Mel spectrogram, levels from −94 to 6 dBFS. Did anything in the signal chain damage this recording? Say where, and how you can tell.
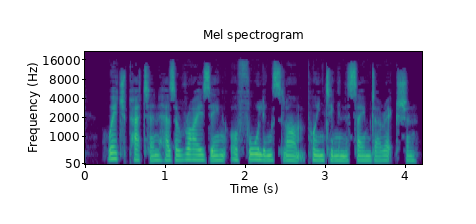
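Yes, at the codec stage, across the whole clip. The speech sounds swirly, smeared and hollow, more than a single lossy pass would explain. Consonant attacks blur, and nothing remains above 16.4 kHz. This is generation loss, likely from repeated MP3 encoding, about four passes, at a rate that fits 64 kbit/s. Each decode and re-encode quantises again on a shifted frame grid. The noise and spectral holes stack up with every pass.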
